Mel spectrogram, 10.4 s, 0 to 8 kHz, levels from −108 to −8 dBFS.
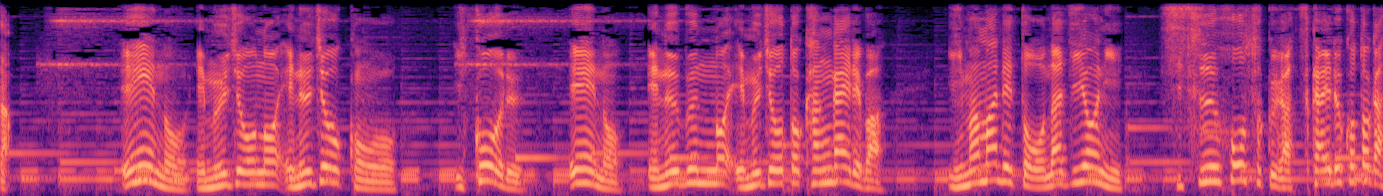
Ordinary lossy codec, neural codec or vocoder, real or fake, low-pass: none; none; real; 7.2 kHz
